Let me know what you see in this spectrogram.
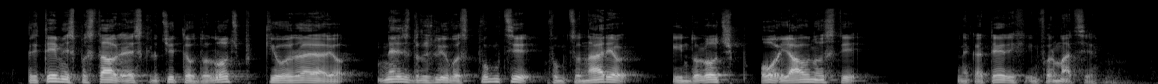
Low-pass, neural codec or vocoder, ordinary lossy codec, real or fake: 14.4 kHz; vocoder, 44.1 kHz, 128 mel bands, Pupu-Vocoder; none; fake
